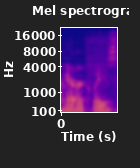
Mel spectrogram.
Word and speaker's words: Heracles: the strength of her hercules or heracles it's pronounced both ways i believe um forget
